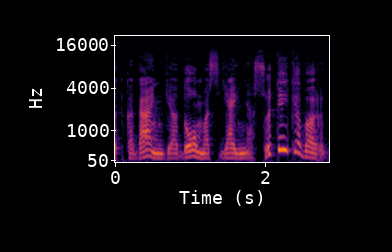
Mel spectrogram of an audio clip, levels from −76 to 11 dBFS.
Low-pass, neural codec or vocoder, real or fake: 14.4 kHz; vocoder, 44.1 kHz, 128 mel bands, Pupu-Vocoder; fake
